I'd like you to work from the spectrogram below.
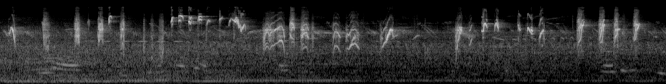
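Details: Male olive-backed sunbird from Natuna, a green-type bird kept to prompt other birds to sing: rapid, very high sharp chips and short buzzy trills, some slurred notes, in dense irregular bursts for nearly seven seconds.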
